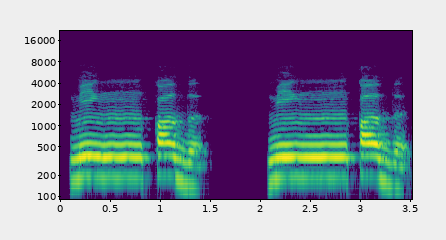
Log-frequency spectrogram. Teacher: Nun kosong bertemu dengan Kaf ikhfa Hakiki dengung dua harakat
